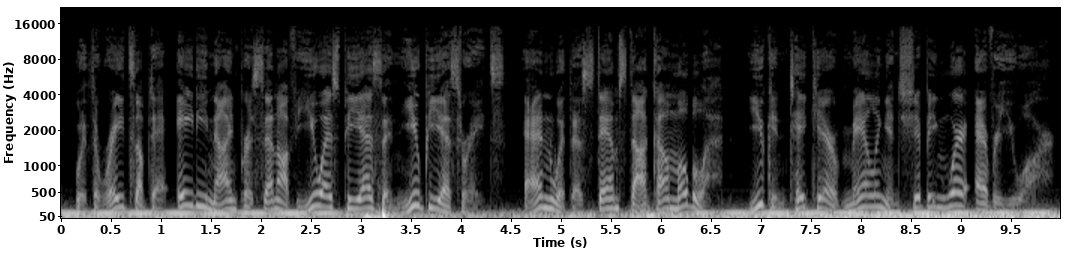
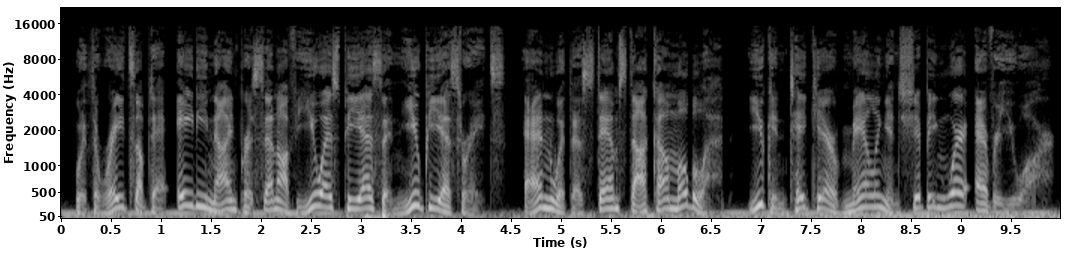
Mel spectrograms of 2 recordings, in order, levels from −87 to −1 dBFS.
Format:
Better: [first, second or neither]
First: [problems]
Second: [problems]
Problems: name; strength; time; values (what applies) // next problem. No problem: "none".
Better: second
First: low rumble; loud; throughout; 9 dB below the speech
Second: low rumble; faint; throughout; 25 dB below the speech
